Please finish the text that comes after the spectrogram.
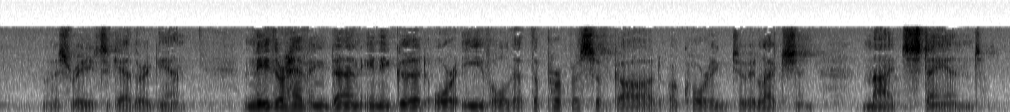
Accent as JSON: {"language": "English", "region": "Kentucky", "country": "United States", "said": "I'm from Kentucky."}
